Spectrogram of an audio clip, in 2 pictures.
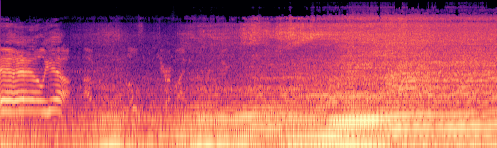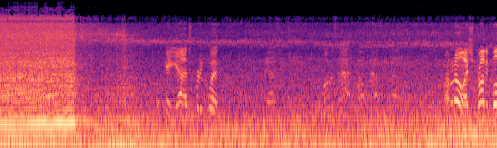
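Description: A car engine revs hard at half throttle and climbs to a loud, rising roar before settling back to a rough idle, with voices talking nearby at the start and the end.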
